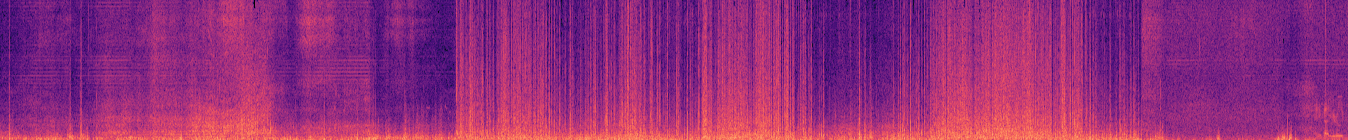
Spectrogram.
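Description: Strong storm wind blowing across the microphone as a steady, rough rush of noise, with an abrupt change in its character about nine seconds in.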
